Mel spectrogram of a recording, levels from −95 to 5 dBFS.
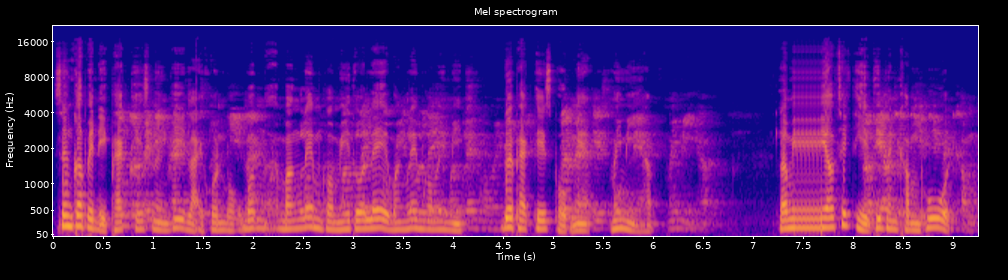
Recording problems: echo of what is said; strong; throughout; 560 ms later, 10 dB below the speech
audio freezing; at 7.5 s

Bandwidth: 17 kHz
